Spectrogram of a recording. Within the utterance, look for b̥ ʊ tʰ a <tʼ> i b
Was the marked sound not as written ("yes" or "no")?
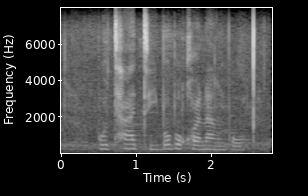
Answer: no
